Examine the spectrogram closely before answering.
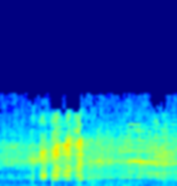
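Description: Several goats bleat in quick, overlapping, wavering cries over a steady background hiss, fading into a low murmur of the herd. No one speaks.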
